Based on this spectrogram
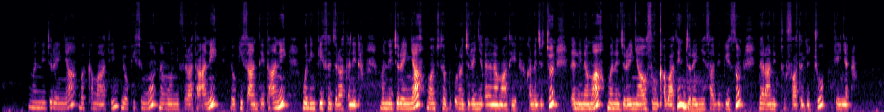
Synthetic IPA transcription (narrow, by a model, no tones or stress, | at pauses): mɐnːɪd͡ʒɪɾe̞ːɲːaːbɐkːɐmaːt̪iːnjo̞ːkiːsɪmːo̞ːnɐmo̞ːnːɪfɪɾat̪ɐʔɐniː | jo̞ːkiːsaːnt̪eːt̪ɐʔɐniː | wɐliːŋke̞ːsːɐd͡ʒɪɾaːt̪ɐnɪᶑɐ̥mɐnːɪd͡ʒɪɾe̞ːɲːaːwaːnt̪ʊ̥t̪ɐbʊʔʊɾɐd͡ʒɪɾe̞ːɲːɐᶑɐlɐlɐmaːt̪ʰɐeᶑɐ̥kɐnɐd͡ʒɛt͡ʃːuːnᶑɐlːɪnɐmaːmɐnɐd͡ʒɪɾe̞ːɲːaːɔsoːŋkʼɐbaːt̪iːnd͡ʒɪɾe̞ːɲːɐɪsaːɡɛɡːeːsːuːnd̪ɐɾaːnɪt̪ːɪʊfːaːt̪ɐd͡ʒɛt͡ʃːuːke̞ːɲːɐᶑɐ̥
